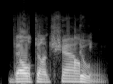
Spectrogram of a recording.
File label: "Weltanschauung", American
